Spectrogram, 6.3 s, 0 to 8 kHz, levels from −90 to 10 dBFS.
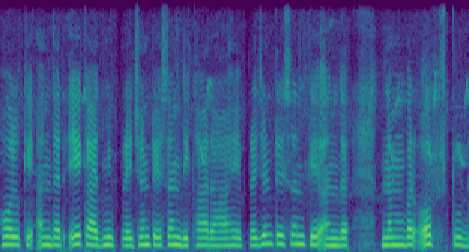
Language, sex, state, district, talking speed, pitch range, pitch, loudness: Hindi, female, Gujarat, Valsad, 155 wpm, 230-255 Hz, 245 Hz, -16 LUFS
